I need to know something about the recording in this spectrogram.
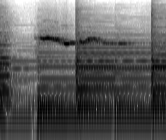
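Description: Acoustic guitar strummed steadily, a chord about every half second, with a whistled melody line over it that comes in about half a second in and slides gently down.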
